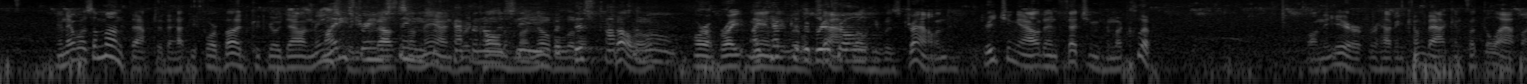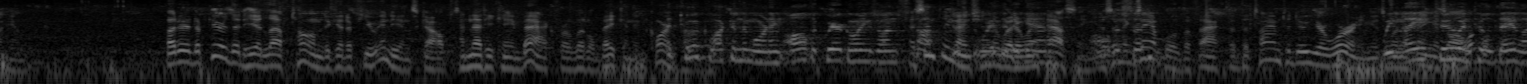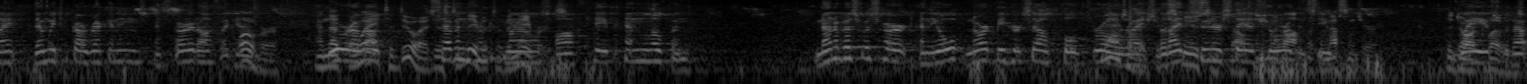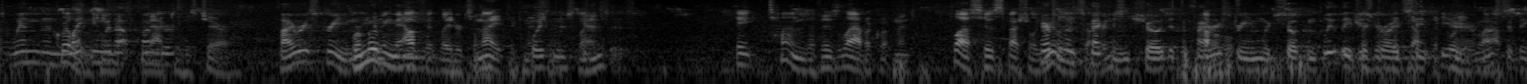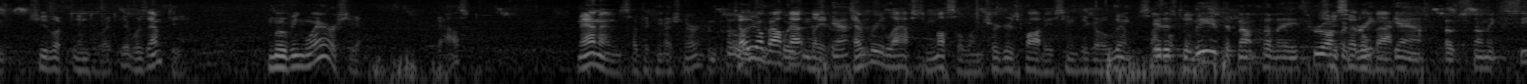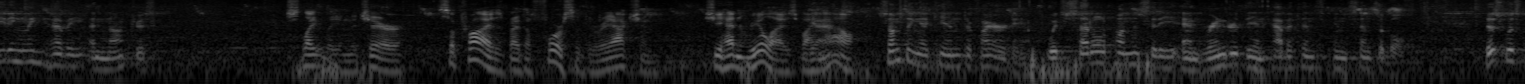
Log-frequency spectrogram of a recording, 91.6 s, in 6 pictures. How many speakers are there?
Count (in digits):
2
